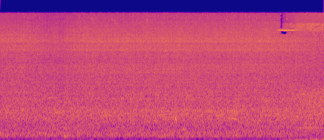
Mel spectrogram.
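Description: Steady street noise with the low, even rumble of vehicle engines running.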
